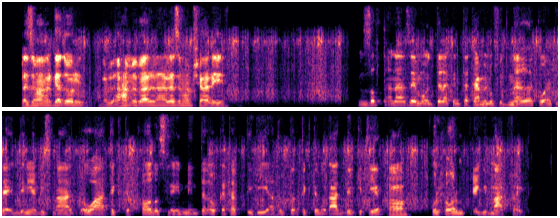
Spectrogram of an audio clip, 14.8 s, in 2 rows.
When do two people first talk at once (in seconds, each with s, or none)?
none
